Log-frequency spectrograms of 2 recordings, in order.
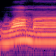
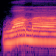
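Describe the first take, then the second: The two takes are said the same way.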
